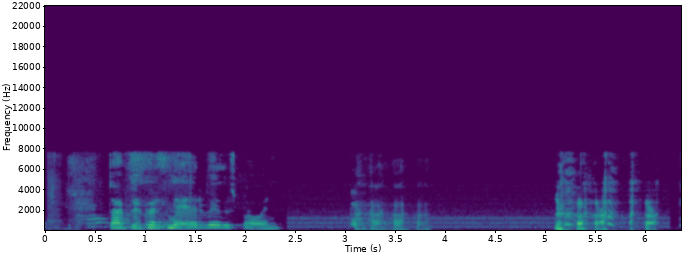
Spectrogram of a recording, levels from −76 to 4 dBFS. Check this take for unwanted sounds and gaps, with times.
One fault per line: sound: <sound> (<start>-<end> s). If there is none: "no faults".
sound: laugh (3.0-3.9 s)
sound: laugh (5.1-6.2 s)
